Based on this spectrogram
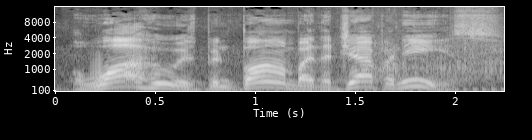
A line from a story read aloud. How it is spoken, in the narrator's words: a Marine driving a motorcycle with a sidecar drove by and shouted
